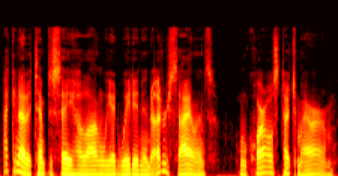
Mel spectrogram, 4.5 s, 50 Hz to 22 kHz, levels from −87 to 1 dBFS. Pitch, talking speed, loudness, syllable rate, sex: 110 Hz, 240 wpm, -19 LUFS, 6.4 syllables/s, male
